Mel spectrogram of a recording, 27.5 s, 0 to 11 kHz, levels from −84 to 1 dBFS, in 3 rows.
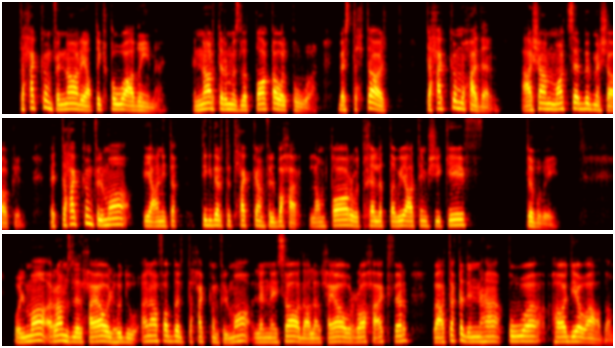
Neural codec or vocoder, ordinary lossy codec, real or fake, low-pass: none; none; real; none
